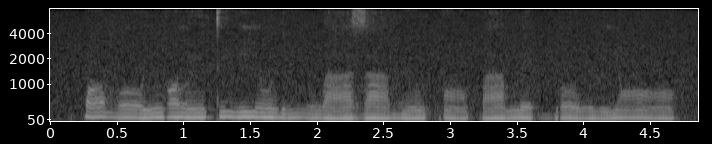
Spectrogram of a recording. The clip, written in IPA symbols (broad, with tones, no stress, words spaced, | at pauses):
k͡pɔ˧voː˨ ɲɔ˦lĩ˧ tiː˦jũ˧ɗiː˨ waː˨za˨ vũ˨kɔ̃˨ pa˨˦me˧ɡ͡bo˧wi˨ jɔ̃˦˨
